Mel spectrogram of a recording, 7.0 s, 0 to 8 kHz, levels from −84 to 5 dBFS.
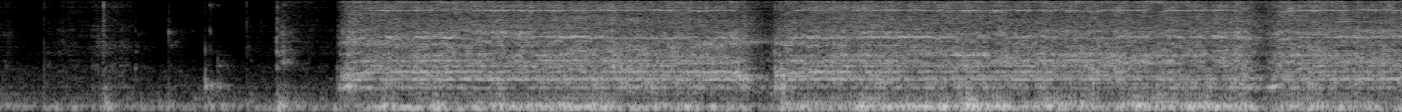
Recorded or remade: remade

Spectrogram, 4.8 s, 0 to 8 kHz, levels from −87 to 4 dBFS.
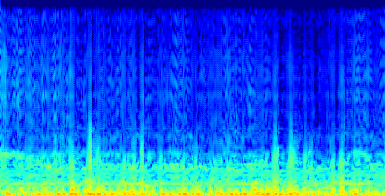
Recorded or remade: remade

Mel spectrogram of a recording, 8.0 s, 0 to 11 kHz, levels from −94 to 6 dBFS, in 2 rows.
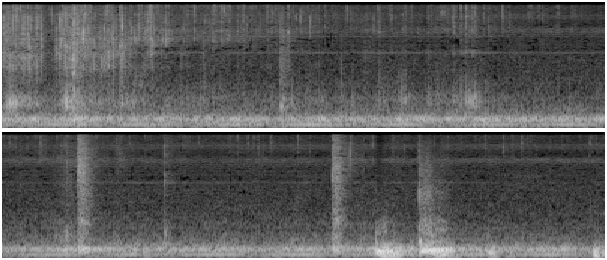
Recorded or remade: recorded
